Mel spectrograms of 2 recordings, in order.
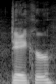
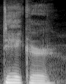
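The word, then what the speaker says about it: Dacre: Internet to find out it's pronounced the same or same way as the word acre would be able with the D at the beginning so it's de coeur de coeur Montgomery yeah he's a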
